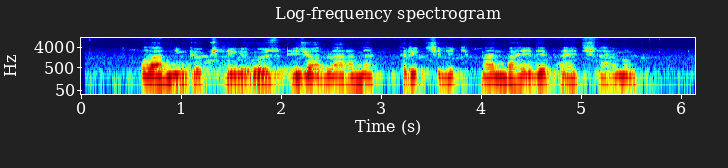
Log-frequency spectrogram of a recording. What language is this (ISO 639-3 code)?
uzb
